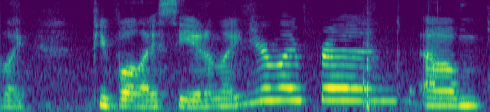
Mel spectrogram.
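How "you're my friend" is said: much higher and slow "You're my friend."; sweet greeting. Retold or imitated. Greeting random street vendors, "You're my friend." sung out high and slow.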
